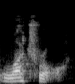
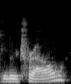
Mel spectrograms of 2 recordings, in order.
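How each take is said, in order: First: The surname is pronounced the plain English way. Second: The surname is pronounced the French way. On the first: This is how his family says it. "everybody in my family pronounces my name" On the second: This is how French chefs say it. "so many chefs tell me that my last name is Luttrell"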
